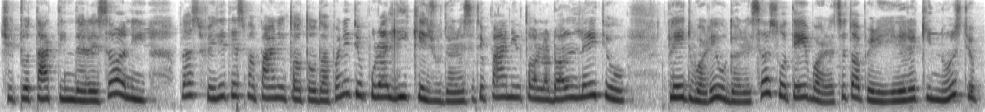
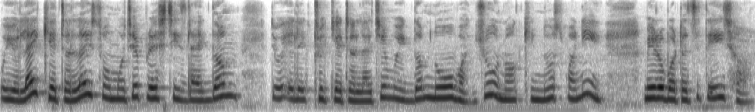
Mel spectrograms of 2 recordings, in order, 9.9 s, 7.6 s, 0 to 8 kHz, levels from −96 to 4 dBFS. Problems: none marked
